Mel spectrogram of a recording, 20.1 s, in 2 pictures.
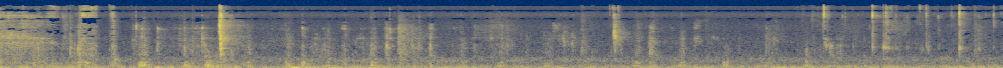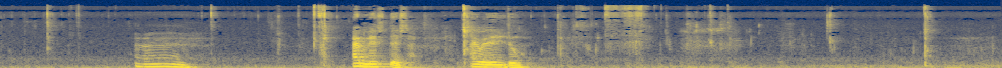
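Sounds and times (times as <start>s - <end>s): faint chewing: 0.0s - 11.0s, 15.4s - 20.0s.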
